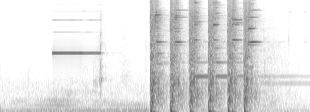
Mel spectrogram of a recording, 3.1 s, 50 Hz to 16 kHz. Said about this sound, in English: the timer beep after he finishes 6 shots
